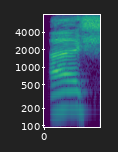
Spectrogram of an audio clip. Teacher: keluarnya dari tengah tengah lidah ya Nah di tengah lidah ke langit-langit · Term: huruf synya, sya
